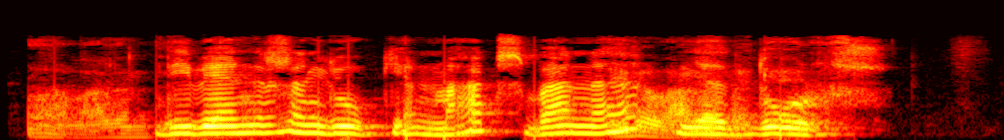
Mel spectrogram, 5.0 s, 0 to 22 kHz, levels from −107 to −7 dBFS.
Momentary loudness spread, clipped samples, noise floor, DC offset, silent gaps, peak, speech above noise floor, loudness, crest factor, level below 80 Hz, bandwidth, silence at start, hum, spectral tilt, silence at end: 20 LU; under 0.1%; -76 dBFS; under 0.1%; none; -12 dBFS; 49 dB; -28 LUFS; 18 dB; -64 dBFS; 7.8 kHz; 0.15 s; none; -6.5 dB/octave; 0.65 s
